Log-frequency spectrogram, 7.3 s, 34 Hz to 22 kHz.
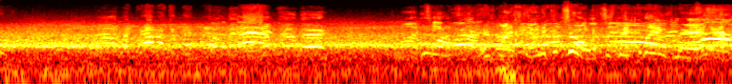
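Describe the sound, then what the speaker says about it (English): Stadium crowd reacting to a penalty call in a Madden NFL 21 football game, a broad continuous roar of murmuring and jeering spectators under a voice that talks throughout. "this crowd does not like that call"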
